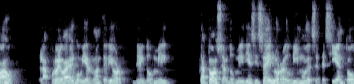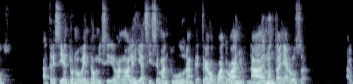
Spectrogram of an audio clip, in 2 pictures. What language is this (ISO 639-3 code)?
spa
